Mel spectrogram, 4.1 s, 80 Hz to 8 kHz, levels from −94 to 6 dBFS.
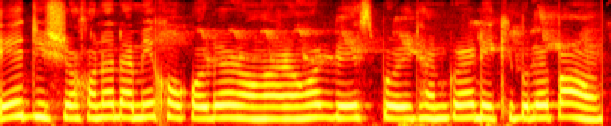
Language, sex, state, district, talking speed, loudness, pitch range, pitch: Assamese, female, Assam, Sonitpur, 160 wpm, -10 LUFS, 275-290 Hz, 285 Hz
